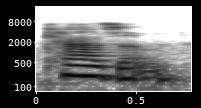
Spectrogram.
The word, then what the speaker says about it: chasm: Notice I pronounce chasm with a K, not with a ch of CH. It's the hard CH.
